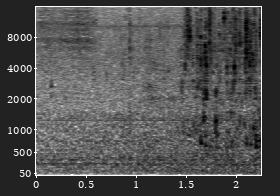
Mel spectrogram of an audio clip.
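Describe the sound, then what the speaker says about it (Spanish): Water trickles and drips out of a clay pot that soaked for half an hour, a steady close wash that turns into brighter splashy dribbles toward the end. "Y ahora solo tengo que sacarlo, esperar a que salga todo el agua."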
